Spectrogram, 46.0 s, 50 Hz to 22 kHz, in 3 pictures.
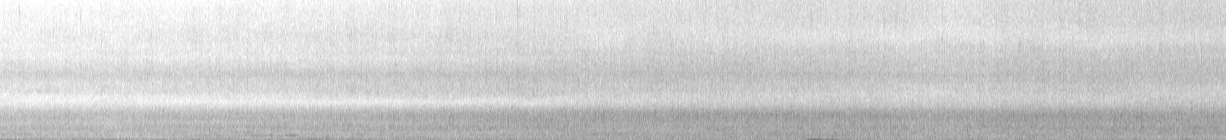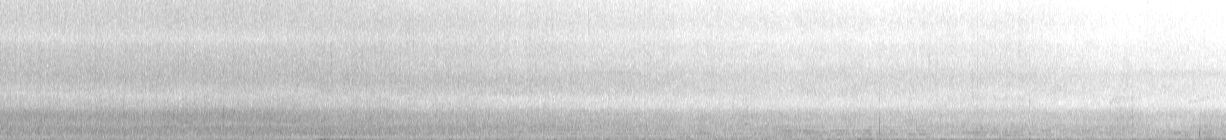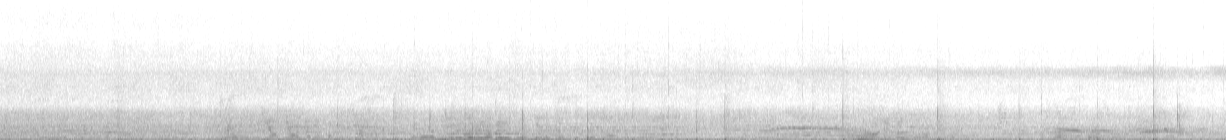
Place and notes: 慈濟公園, Fengyuan Dist., Taichung City - Walking in the park
Walking in the park, Traffic sound, play basketball, fountain, Childrens play area, Saxophone show, Binaural recordings, Sony PCM D100+ Soundman OKM II
Fengyuan District, Taichung City, Taiwan, 9 October 2017, 17:31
